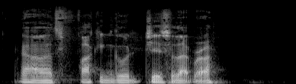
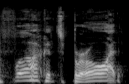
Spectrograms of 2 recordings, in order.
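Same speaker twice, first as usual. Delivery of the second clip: slow, higher dopey complaint; imitating clueless bloke; 7 semitones higher, much slower than usual. Host mocks the backwards-cap bloke, slow dopey whine. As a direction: drag it out like a squinting idiot. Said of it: "mate, going".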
